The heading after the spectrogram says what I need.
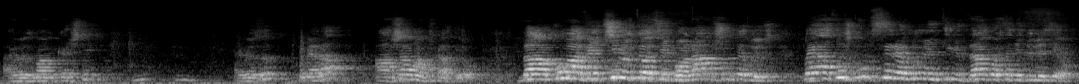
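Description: A priest delivering a sermon to his parish, admonishing in a homely, drawn-out way. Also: extremely high pitch, lively intonation, darkish tone. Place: parish church hall. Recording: echoey hall, mic far off.

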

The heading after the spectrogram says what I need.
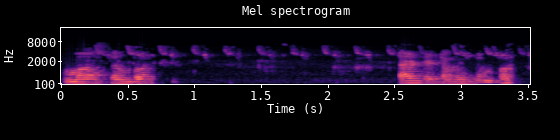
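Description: A man with an Indian accent teaching chemistry. He repeats lines slowly for his students to copy, then explains quickly in mixed Hindi and English. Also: mid-range voice, steady tone. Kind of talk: classroom lecture. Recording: echoey room, distant dull mic, faint noise.

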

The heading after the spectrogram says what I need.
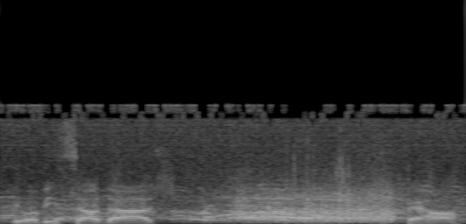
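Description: A man giving live football match commentary, clipping out the names of players. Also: fairly high pitch. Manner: clipped naming of players, exclaims at chances. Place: football stadium. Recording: loud stadium crowd, noisy old TV broadcast.

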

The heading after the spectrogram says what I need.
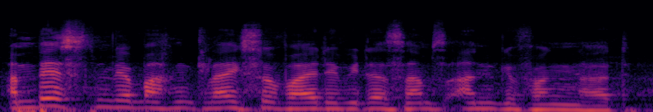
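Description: Brief: an author playing a fussy, genteel older poet, a touch patronising, storybook reading. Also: male voice, a little high, a little fast, bright, forceful tone, slight background noise, voice pushed up. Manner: genteel, a little condescending.

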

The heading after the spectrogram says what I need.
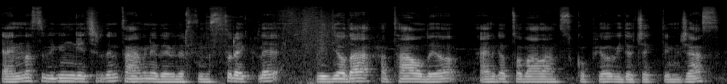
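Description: A game streamer giving casual, excitable commentary over their own match, swinging between frustration and hype and talking themselves back to calm. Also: mid-range voice, fast, slight background noise. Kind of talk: live gameplay commentary.

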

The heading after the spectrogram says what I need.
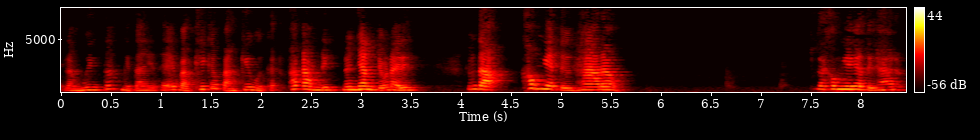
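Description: A woman's voice: high-pitched, slight background noise. A woman teaching a pronunciation lesson, patiently explaining step by step and repeating her examples. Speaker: Korean language teacher. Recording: roomy echo.

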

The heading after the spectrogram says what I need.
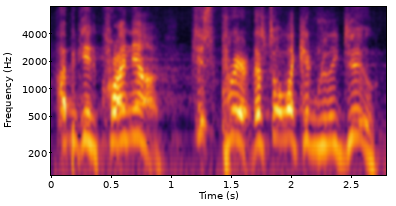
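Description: A man's voice: extremely high pitch, fairly quick, creaky, sharp tone, husky. A man in his fifties preaching an emphatic, fervent sermon to a live congregation, pacing the stage with a headset mic. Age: 50s. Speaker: pastor. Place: church hall stage with band gear, live congregation. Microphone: headset mic, preaching while pacing and gesturing. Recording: long reverb of a church hall.

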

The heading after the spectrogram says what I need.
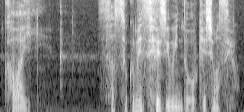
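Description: A man's voice: fairly low pitch, a little fast, dark tone, husky. A man streaming a game, reading its on-screen text aloud and adding casual commentary. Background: faint game music.

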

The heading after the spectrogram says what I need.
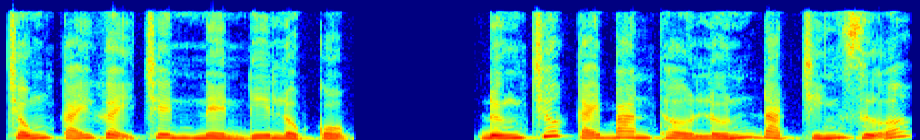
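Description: A woman telling a scripted spooky folk tale in a steady, even voice. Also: medium pitch, moderate pace, no room sound, clean studio sound. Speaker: storyteller.

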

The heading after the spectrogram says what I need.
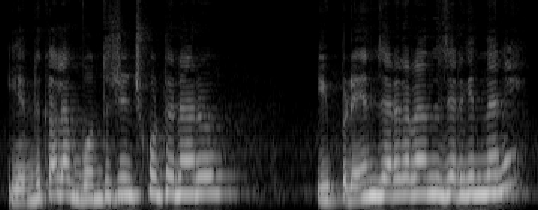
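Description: A woman's voice: high voice, fast, mellow, pitched above the performer's own voice, lightly acted. A woman voicing a scheming young wife who challenges her husband in a matter-of-fact way. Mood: challenging.

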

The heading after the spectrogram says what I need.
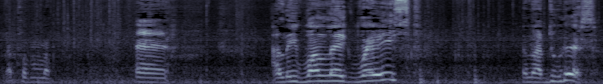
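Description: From his sleeper cab, a man in his thirties who drives trucks shows viewers a bunk workout in a slow, relaxed vlog chat. His voice is high, the background is noisy, and a nearby phone camera on a stand records him.

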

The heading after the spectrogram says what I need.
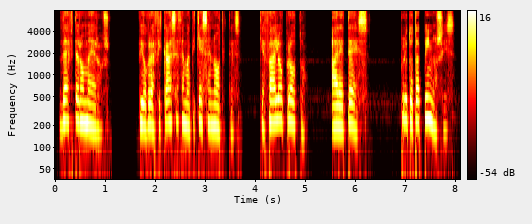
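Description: A narrator reading scripted documentary passages in a measured, solemn way. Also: mid-range voice, fairly even intonation, a little mellow, no echo, studio quality.

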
